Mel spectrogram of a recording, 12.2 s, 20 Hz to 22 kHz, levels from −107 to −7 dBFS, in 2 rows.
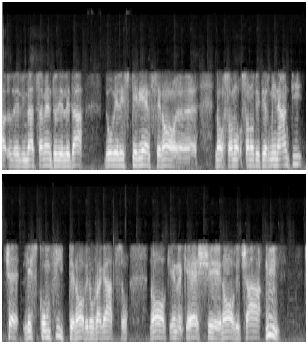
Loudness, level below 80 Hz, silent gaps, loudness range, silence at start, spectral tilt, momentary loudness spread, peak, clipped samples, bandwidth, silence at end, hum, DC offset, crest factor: -20 LUFS; -60 dBFS; none; 2 LU; 0 s; -7.5 dB/octave; 8 LU; -4 dBFS; under 0.1%; 4.1 kHz; 0.55 s; none; under 0.1%; 16 dB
